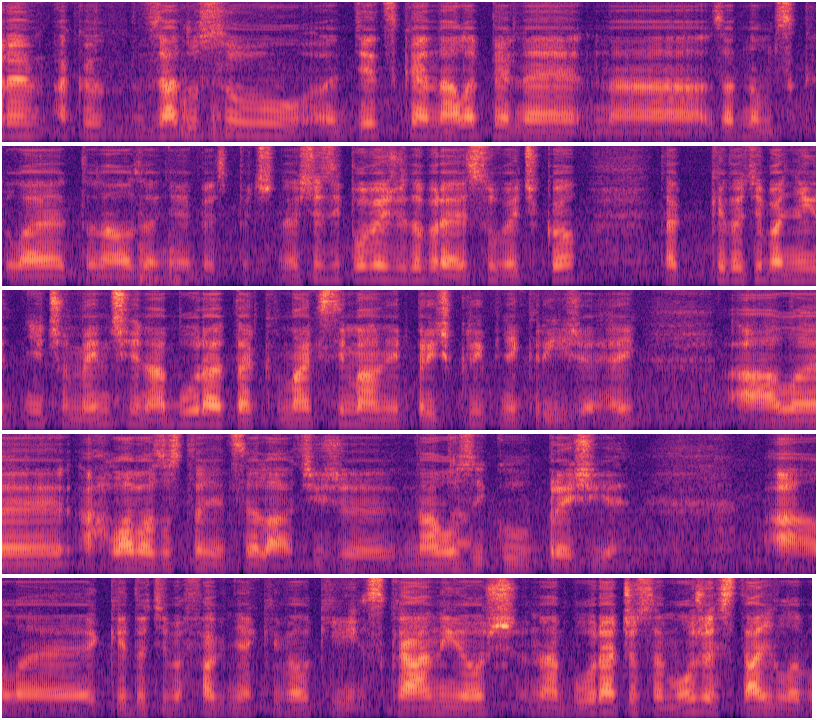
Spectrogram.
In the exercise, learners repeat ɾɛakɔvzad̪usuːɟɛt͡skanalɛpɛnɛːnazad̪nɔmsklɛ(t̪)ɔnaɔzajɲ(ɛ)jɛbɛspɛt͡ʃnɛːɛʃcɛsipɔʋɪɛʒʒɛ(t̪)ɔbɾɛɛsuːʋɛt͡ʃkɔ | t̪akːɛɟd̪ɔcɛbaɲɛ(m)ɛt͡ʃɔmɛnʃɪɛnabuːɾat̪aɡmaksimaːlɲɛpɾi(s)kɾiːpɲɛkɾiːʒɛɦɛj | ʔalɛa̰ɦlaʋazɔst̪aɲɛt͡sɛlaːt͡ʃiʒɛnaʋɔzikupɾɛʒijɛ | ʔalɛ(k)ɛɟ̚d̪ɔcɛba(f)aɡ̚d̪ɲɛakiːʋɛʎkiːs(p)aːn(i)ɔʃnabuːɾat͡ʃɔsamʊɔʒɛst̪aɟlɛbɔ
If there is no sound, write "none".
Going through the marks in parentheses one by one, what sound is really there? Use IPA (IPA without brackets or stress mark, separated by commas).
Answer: t̪, ɛ, d̪, ɲ, ʃ, k, f, k, i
